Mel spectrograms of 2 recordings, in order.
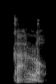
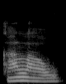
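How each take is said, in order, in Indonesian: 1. Kata itu diucapkan dengan cara santai yang direduksi. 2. Kata itu diucapkan dengan jelas dan penuh. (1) "di non formal, pembicaraan sehari-hari" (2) "di dalam formal itu harus jelas kalau"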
